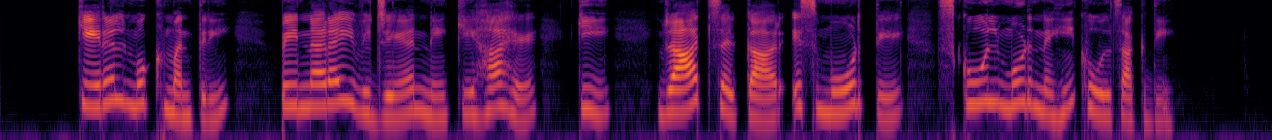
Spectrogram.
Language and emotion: Punjabi, neutral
